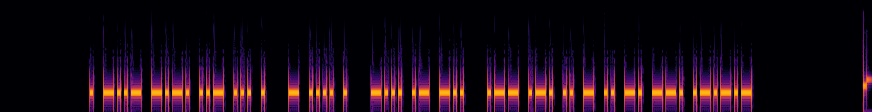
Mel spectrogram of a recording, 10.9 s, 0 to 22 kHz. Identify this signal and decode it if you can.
Morse code, heard as a keyed tone, about 28 wpm, 700 Hz. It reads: EXCUSE THE BAD WRITING.
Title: Sentences from Top 800 Words 28wpm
